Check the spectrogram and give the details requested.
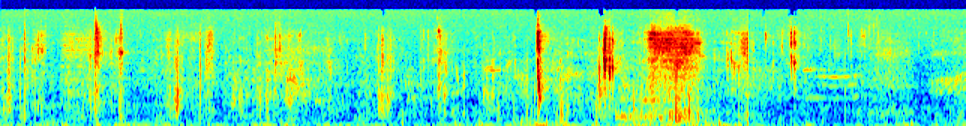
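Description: Close-up eating sounds: chewing a mouthful of beef and rice, with scattered wet mouth clicks and lip smacks. There is a slightly louder stretch about four seconds in.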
